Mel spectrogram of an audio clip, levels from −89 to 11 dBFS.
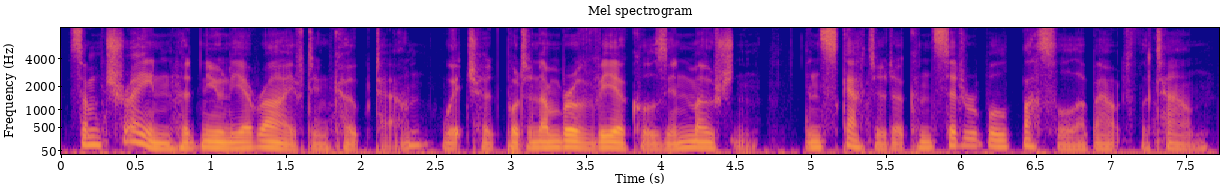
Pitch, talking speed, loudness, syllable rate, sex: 100 Hz, 185 wpm, -21 LUFS, 5.7 syllables/s, male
